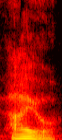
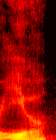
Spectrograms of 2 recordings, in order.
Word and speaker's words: Io: They said, just take a look at the moon Io or EO, whichever way you want to pronounce it, that goes around Jupiter.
